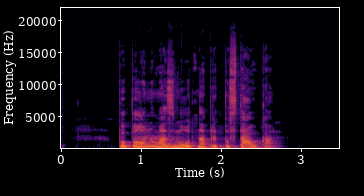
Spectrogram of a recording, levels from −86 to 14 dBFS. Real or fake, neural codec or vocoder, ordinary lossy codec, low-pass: real; none; none; 19.8 kHz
